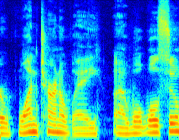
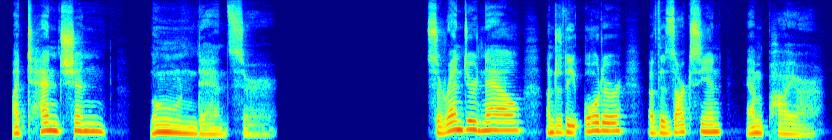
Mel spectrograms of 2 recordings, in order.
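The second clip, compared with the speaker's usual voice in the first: otherworldly, hauntingly angelic, eerie voice; 2 semitones higher than usual. Voicing an announcement heard clearly all over the ship, booming, hauntingly angelic voice. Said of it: "booming and almost angelic, but it's a hauntingly angelic voice".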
